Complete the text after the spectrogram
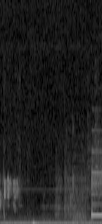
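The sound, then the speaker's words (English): A steady electronic tone sounds near the end of a phone call as a voicemail greeting beep, clear, following a brief stretch of low background hum and faint shuffling. “It's going to voicemail?”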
